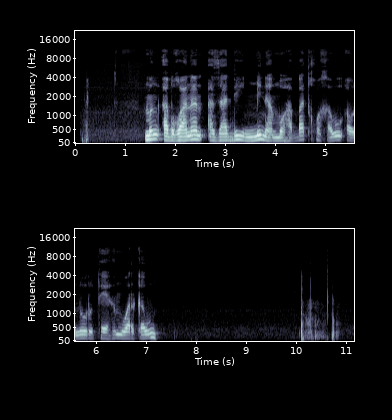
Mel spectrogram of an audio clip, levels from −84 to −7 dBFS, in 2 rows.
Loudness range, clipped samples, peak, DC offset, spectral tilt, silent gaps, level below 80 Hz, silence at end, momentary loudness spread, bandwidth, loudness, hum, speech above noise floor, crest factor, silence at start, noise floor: 14 LU; under 0.1%; -4 dBFS; under 0.1%; -7.5 dB/octave; none; -64 dBFS; 0.4 s; 19 LU; 11.5 kHz; -24 LUFS; none; 47 dB; 20 dB; 0.2 s; -70 dBFS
